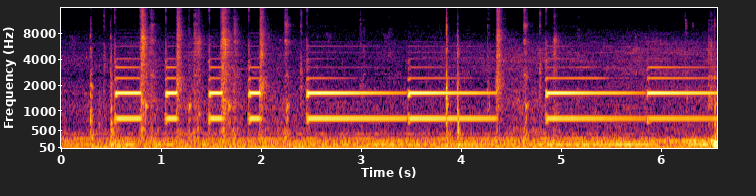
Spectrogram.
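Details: 2012 Kia Soul 2.0L that suddenly stopped starting: key turned gives only sharp clicks under the dash chimes with no cranking; weak battery cannot turn the starter.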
